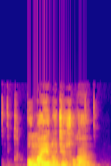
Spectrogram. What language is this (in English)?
Mari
